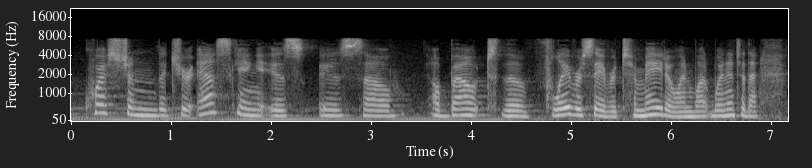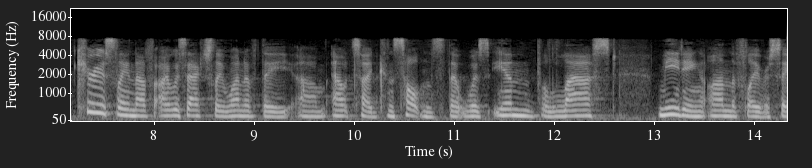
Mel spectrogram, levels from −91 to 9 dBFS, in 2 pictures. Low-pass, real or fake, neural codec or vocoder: 7.2 kHz; real; none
